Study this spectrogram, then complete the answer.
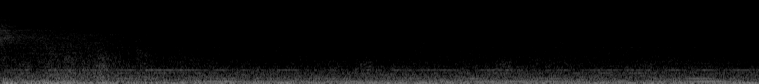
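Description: Triumphant game music plays steadily.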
